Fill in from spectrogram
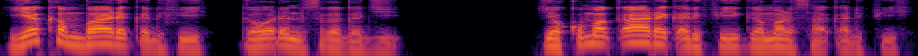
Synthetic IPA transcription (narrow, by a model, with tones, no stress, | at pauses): ja˦kɐ˨mbaː˦da˨kʼɐ˨ɽɸiː˦ɡa˨wɐ˦ɗɐ˨nda˨sʊ˦ka˨ɡɐ˨d͡ʒi˦ʔ | jaː˦kʷʊ˦ma˦kʼaː˦ɽa˨kʼɐ˦ɽɸiː˦ɡa˨mɐ˦ɾsaː˦kʼɐ˦ɽɸiː˦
